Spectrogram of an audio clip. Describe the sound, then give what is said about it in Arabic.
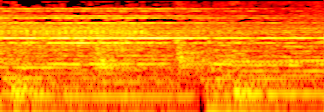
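A telephone rings on and on, unanswered: a steady electronic ring with a bright, unbroken tone that holds at an even level through the whole short stretch, with no voices. “ما راح اجاوب، خلي يرن لين يروح، ما راح اجاوب.”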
